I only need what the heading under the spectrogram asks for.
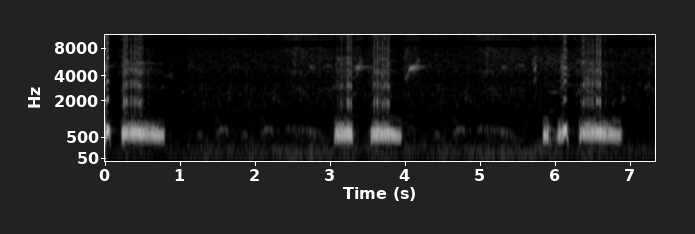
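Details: Spotted dove, a young bird of the thổ đồng voice, cooing to spur other doves on: loud, round coos spaced about every three seconds, some doubled, with softer distant cooing in the background.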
